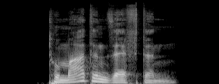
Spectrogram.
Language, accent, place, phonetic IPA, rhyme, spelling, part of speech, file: German, Germany, Berlin, [toˈmaːtn̩ˌzɛftn̩], -aːtn̩zɛftn̩, Tomatensäften, noun, De-Tomatensäften.ogg
- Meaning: dative plural of Tomatensaft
